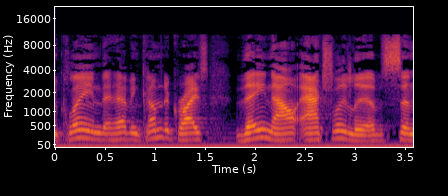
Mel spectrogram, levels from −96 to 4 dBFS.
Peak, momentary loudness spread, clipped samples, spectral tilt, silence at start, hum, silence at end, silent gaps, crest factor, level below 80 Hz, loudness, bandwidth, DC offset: -6 dBFS; 9 LU; under 0.1%; -2.5 dB/octave; 0 s; none; 0 s; none; 24 dB; -62 dBFS; -29 LUFS; 11 kHz; 0.4%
